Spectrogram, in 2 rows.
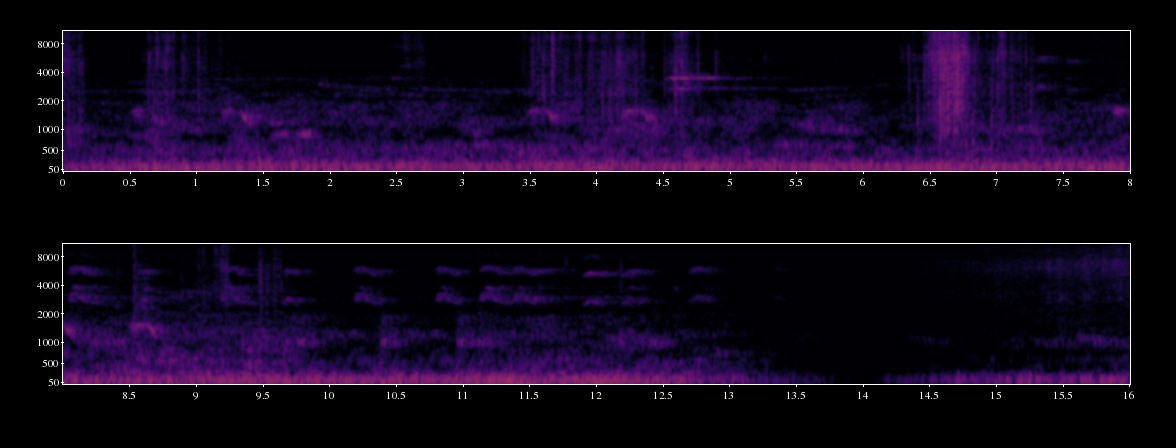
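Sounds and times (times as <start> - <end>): rustling: 6.3 - 7.3.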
